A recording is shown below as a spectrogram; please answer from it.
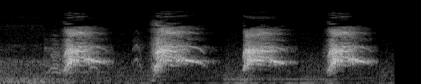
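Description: A fox gives four harsh, raspy screams, each about half a second long, spaced just under a second apart.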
